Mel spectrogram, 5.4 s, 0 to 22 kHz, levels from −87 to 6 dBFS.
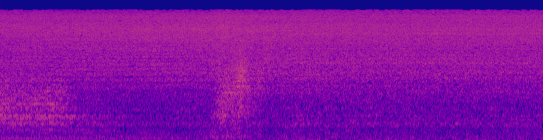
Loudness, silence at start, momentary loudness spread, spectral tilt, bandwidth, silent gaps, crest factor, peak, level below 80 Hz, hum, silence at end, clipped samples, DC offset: -31 LUFS; 0 s; 2 LU; 2 dB/octave; 16.5 kHz; none; 16 dB; -18 dBFS; -66 dBFS; none; 0 s; under 0.1%; under 0.1%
